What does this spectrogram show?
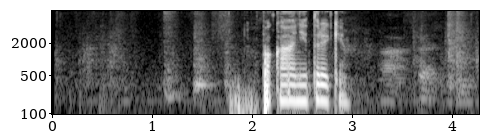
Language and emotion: Russian, neutral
